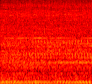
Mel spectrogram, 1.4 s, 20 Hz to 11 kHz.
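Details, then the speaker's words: Toyota Corolla hybrid, 481,000 miles, 0W-16 oil, started cold after sitting 3 weeks in about 19–26° garage; engine still warming up, steady low hum with airy hiss, no misses or rattles; normal cold idle. "you have to to use the zero oils 06 and so she's holding up engine's still warming up so no signs of we're"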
